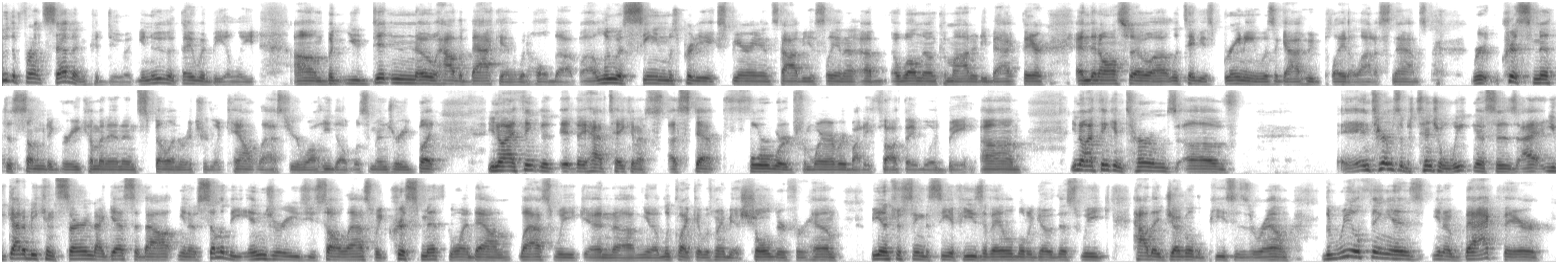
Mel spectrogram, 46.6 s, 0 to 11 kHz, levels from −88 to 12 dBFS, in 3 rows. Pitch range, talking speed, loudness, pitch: 105-130 Hz, 220 wpm, -25 LUFS, 110 Hz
